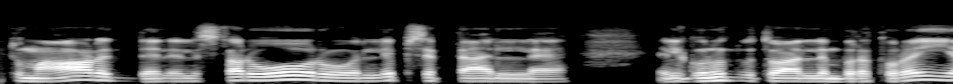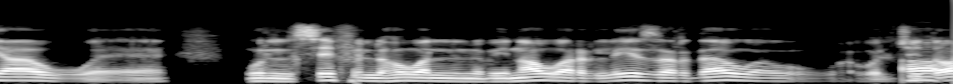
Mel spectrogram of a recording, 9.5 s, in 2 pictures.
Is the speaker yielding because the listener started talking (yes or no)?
yes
